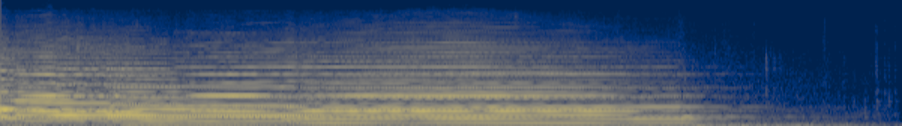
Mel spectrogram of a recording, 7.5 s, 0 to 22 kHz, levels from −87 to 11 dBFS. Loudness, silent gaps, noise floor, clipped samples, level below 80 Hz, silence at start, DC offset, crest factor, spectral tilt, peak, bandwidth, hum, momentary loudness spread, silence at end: -18 LUFS; none; -53 dBFS; under 0.1%; -42 dBFS; 0 s; under 0.1%; 14 dB; -7.5 dB/octave; -4 dBFS; 11 kHz; none; 11 LU; 0.85 s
